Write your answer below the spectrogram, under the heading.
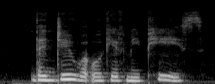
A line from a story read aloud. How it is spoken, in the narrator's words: murmured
